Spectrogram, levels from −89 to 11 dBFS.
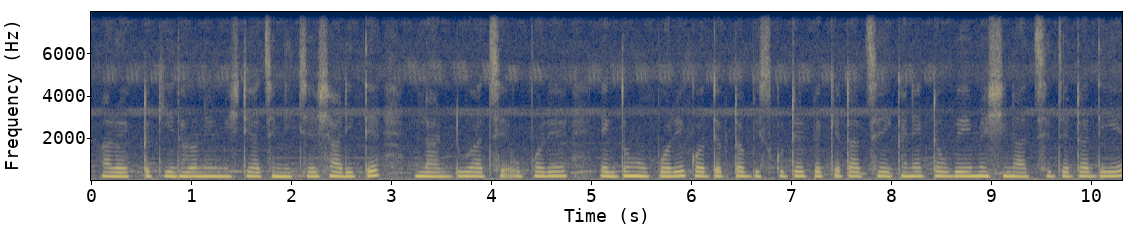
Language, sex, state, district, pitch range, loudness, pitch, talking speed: Bengali, female, Assam, Hailakandi, 195-210 Hz, -15 LUFS, 200 Hz, 140 wpm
